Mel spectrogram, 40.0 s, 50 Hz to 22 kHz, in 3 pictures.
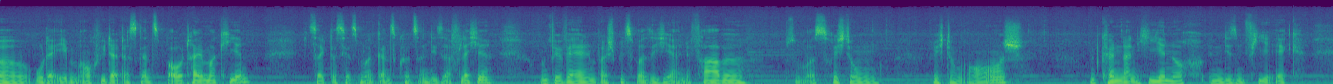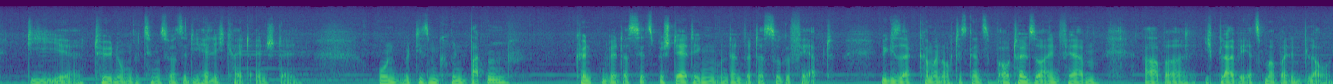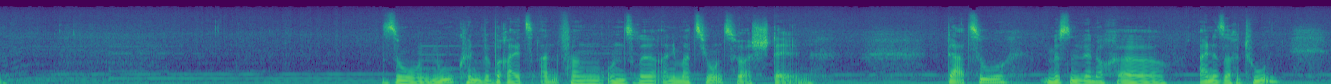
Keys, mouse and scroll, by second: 6.4 click, 10.3 click, 11.2-14.7 drag, 25.2 Escape, 27.2 click.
